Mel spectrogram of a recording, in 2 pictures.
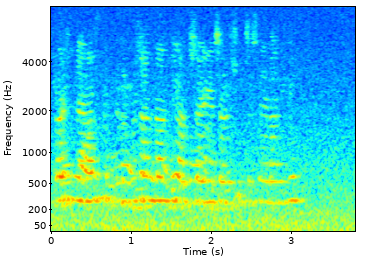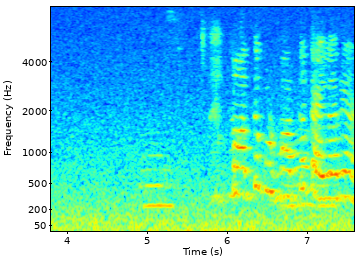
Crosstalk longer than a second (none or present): present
